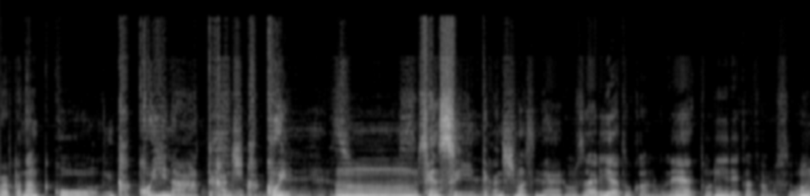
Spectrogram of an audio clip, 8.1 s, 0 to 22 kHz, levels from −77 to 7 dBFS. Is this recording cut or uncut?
cut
